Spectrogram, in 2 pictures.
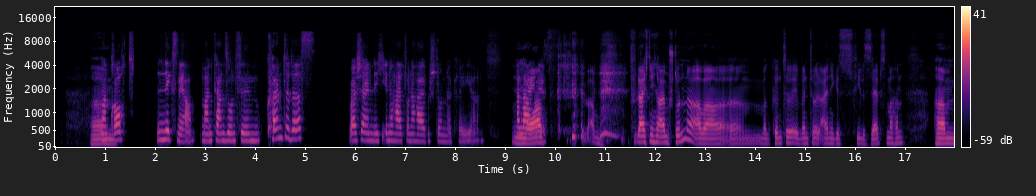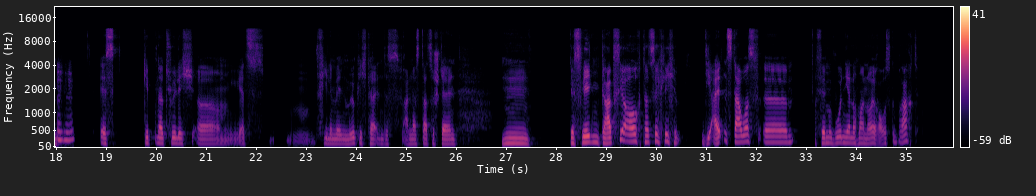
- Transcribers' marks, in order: laugh
- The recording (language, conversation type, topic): German, unstructured, Wie hat sich die Darstellung von Technologie in Filmen im Laufe der Jahre entwickelt?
